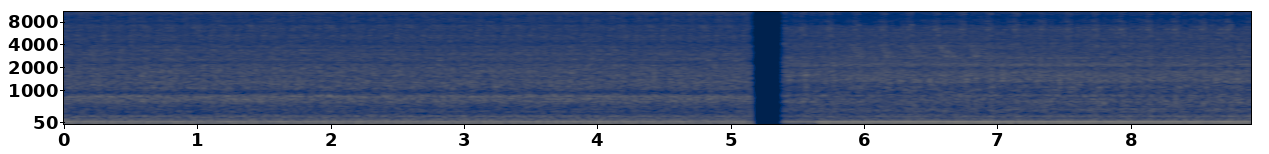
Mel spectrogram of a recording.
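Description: A steady low idle with a faint, regular tick about four per second riding over it; this is a ticking noise at idle of unknown cause.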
